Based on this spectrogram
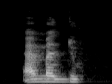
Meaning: second-person singular present indicative/subjunctive of amadouer
- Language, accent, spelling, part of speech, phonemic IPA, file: French, Canada, amadoues, verb, /a.ma.du/, LL-Q150 (fra)-amadoues.wav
